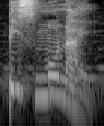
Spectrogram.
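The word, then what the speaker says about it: πεισμονή: Le mot influence en grec, ça veut dire pismonai. Ça s'écrit P-E-I-S-M-O-N-E.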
